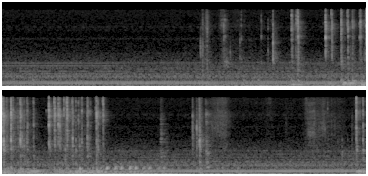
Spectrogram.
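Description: Computer keyboard typing in short runs of keystrokes, starting about three seconds in and stopping near the end, over a faint steady low hum.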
